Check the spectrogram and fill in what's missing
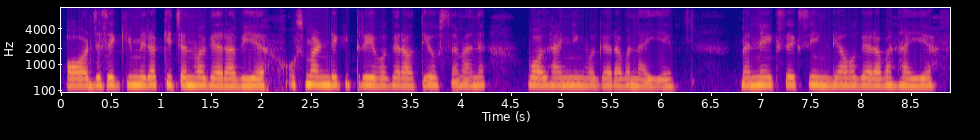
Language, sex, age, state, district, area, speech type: Urdu, female, 18-30, Delhi, South Delhi, urban, spontaneous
